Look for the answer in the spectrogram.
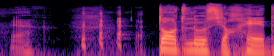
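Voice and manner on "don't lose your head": raised, Austrian-sounding German accent. Repeating a game character's line after being told he sounded austrian: german accent. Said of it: "There you go. That's pretty good".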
